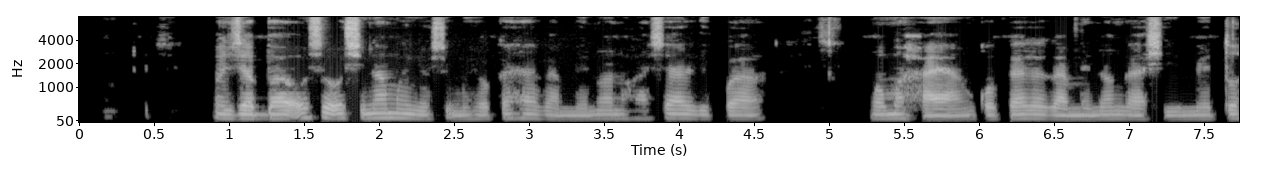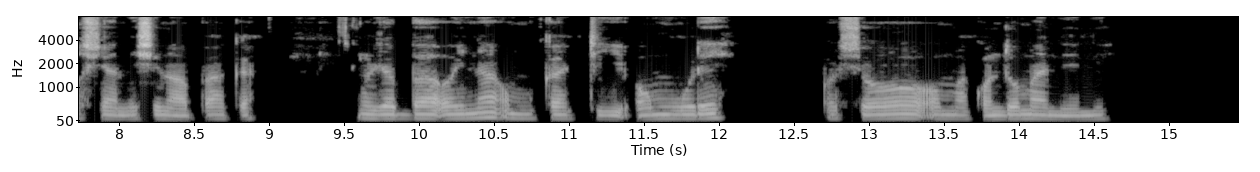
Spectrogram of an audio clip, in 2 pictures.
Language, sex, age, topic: Oshiwambo, male, 18-24, agriculture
